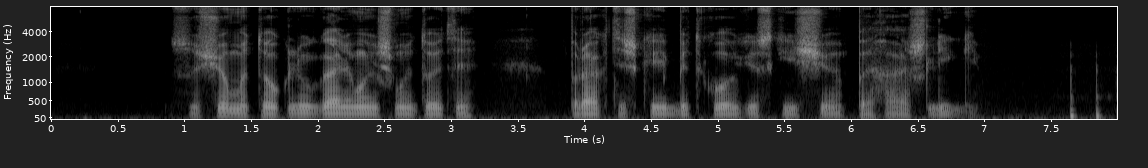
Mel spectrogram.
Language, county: Lithuanian, Vilnius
